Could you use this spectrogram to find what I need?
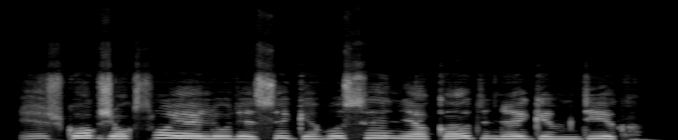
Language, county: Lithuanian, Kaunas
